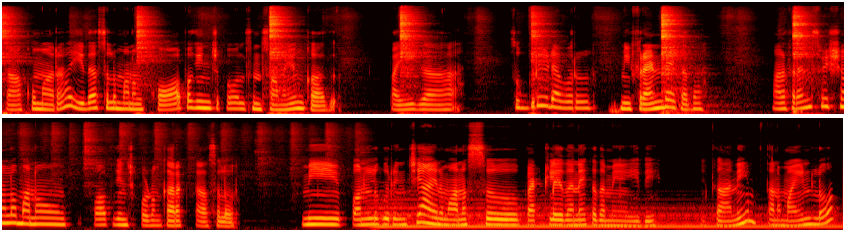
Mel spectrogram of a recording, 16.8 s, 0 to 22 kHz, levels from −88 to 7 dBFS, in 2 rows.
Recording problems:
background music; very loud; throughout; 1 dB above the speech

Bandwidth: 18.5 kHz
